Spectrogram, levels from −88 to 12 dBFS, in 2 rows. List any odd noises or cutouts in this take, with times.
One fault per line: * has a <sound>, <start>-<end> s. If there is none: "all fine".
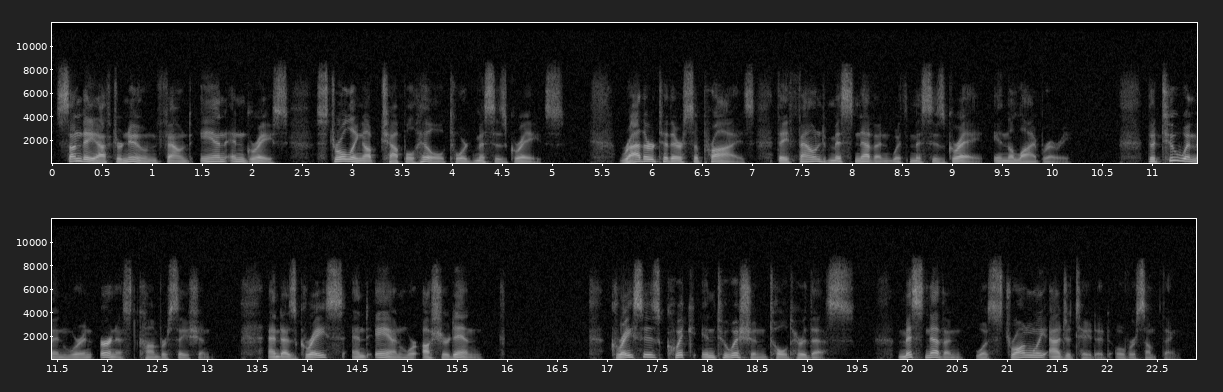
all fine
